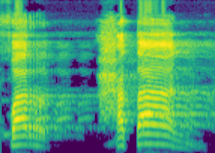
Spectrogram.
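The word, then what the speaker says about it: فرحتان: Ada juga as-saimun, puasa itu farhatan. Pakai ha kecil, kada pakai kho.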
